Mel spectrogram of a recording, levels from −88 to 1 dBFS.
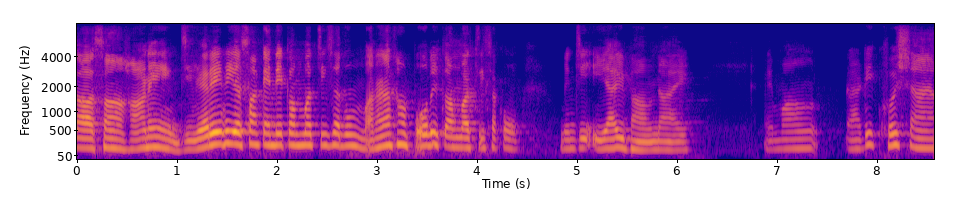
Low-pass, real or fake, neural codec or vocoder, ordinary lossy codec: none; fake; codec, 16 kHz, 2 kbps, X-Codec, HuBERT features, trained on general audio; none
